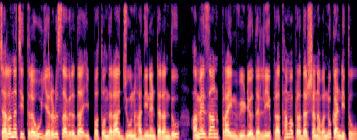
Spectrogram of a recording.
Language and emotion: Kannada, neutral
